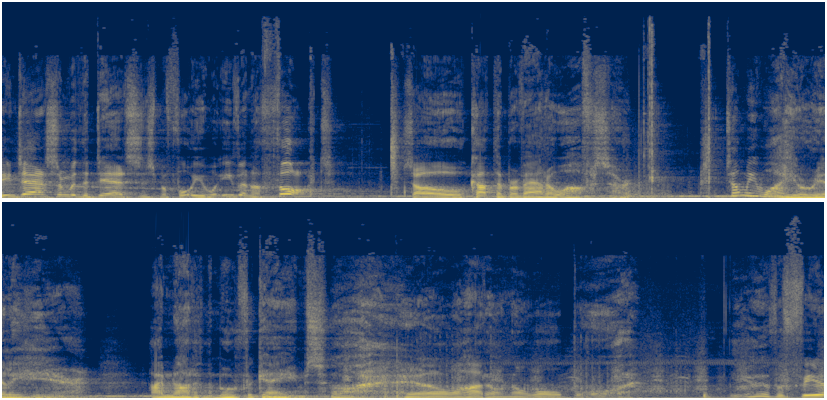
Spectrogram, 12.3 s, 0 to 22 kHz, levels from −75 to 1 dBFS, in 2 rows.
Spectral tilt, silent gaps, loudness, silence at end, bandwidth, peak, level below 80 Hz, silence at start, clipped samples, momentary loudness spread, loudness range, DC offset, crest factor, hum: -5.5 dB/octave; none; -17 LUFS; 0 s; over 20 kHz; 0 dBFS; -40 dBFS; 0 s; under 0.1%; 12 LU; 3 LU; under 0.1%; 16 dB; none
